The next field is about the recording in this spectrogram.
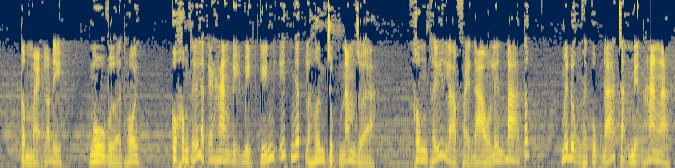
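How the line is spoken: Harsh, clipped voice. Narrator (Vietnamese): Tư Huyền gằn giọng

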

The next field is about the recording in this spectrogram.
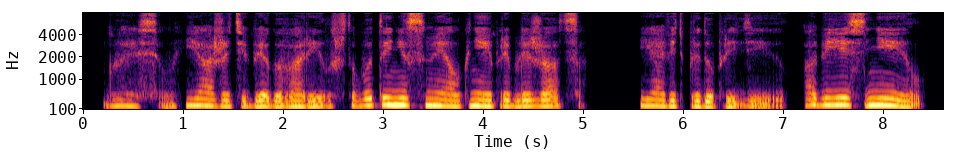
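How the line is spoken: Muffled groan, king. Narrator (Russian): глухо простонал король

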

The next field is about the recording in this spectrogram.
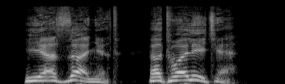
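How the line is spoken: Barked shout. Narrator (Russian): гаркнул я

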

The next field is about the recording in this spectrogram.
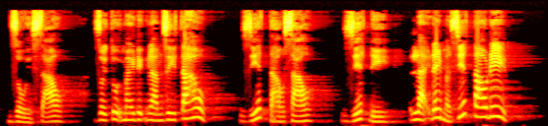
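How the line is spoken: Maniacal loud laughter. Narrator (Vietnamese): Bà ta cười lớn lên như một người điên

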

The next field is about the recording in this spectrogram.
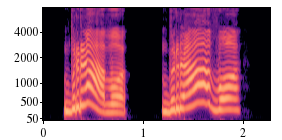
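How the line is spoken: Enthusiastic shouting. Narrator (Russian): кричала она, и от ее энтузиазма

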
